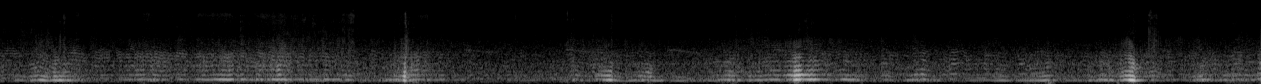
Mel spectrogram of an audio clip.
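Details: Steady low hum of many honey bees within a hive, a continuous droning buzz rich in overtones, broken by brief louder surges and faint clicks near four, eight and eleven seconds.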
